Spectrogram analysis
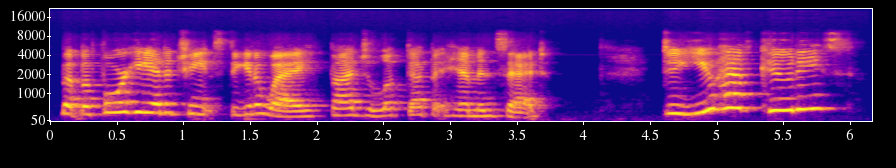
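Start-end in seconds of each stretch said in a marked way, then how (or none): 4.6-6.1 put-on much higher, loud, slow little-boy voice; high little-kid question. Small boy asking the waiter, high loud kid voice. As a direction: ask it wide-eyed like a small child.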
